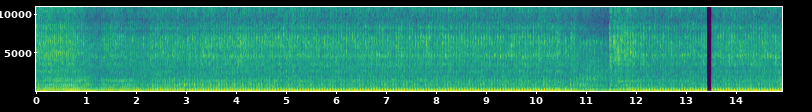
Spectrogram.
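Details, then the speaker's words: Scag mower with a Kawasaki twin after a carb install (bad needle and seat), with lots of water in the fuel tank: uneven, lopsided thumping about three beats a second at idle. Owner suspects it runs on one cylinder, since one kill wire made no difference. "might be only running on one cylinder. When I hooked the kill wire up on that side, it didn't make a difference."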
